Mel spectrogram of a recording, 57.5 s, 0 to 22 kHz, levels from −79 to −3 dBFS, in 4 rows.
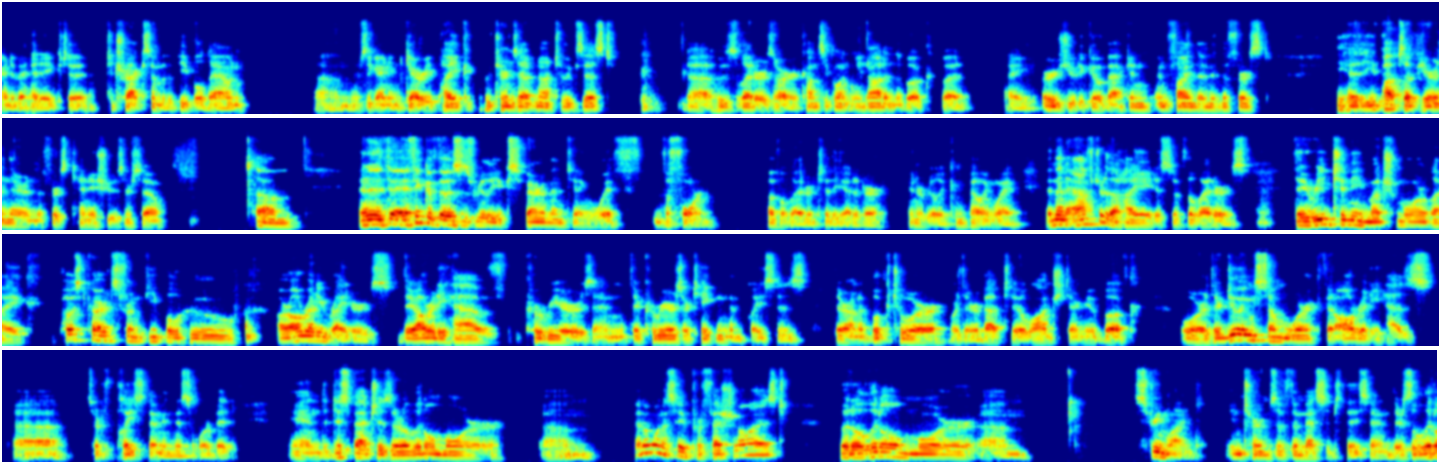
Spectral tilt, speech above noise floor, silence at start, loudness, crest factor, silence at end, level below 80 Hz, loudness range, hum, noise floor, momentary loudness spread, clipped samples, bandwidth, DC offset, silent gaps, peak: -5.5 dB/octave; 43 dB; 0 s; -19 LUFS; 18 dB; 0 s; -58 dBFS; 6 LU; none; -61 dBFS; 14 LU; under 0.1%; 12.5 kHz; under 0.1%; 2.91-3.09 s, 9.91-10.01 s, 16.57-16.79 s, 21.75-22.01 s, 48.41-48.47 s, 49.25-49.41 s, 53.55-53.76 s, 54.23-54.42 s; 0 dBFS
